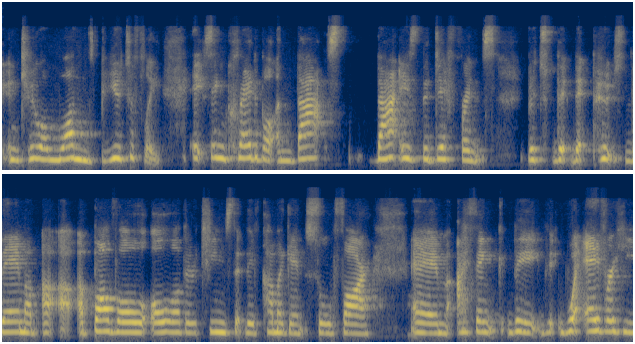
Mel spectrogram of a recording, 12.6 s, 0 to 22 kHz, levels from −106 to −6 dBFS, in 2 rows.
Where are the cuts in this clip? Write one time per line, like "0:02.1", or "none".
none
